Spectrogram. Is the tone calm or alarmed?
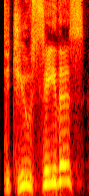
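alarmed. It is said in an alarmed, excited tone.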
